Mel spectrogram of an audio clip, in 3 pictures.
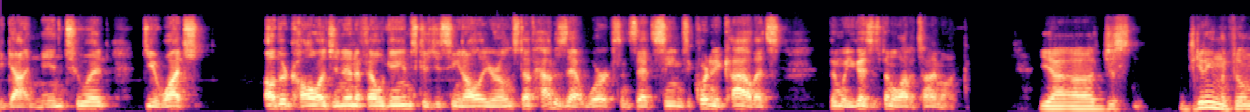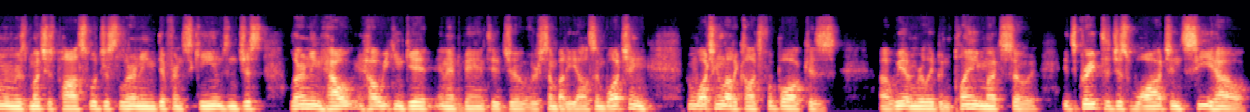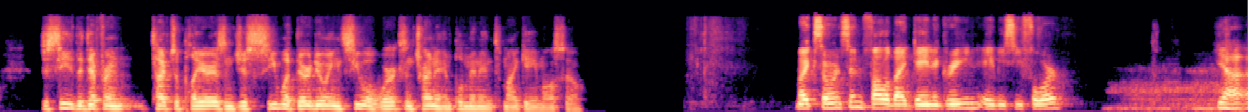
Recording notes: Talked to the media via Zoom conference.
